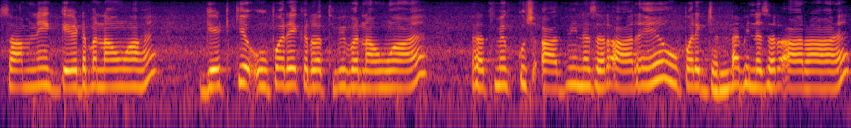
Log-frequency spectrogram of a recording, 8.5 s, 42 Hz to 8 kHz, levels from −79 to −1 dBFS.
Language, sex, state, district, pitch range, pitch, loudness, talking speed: Hindi, female, Uttar Pradesh, Muzaffarnagar, 225-245 Hz, 230 Hz, -15 LUFS, 220 wpm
